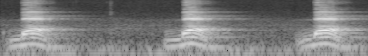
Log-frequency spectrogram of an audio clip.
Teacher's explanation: Yang pertama adalah memiliki sifat syiddah dan jahr, nafas dan suara tertahan.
